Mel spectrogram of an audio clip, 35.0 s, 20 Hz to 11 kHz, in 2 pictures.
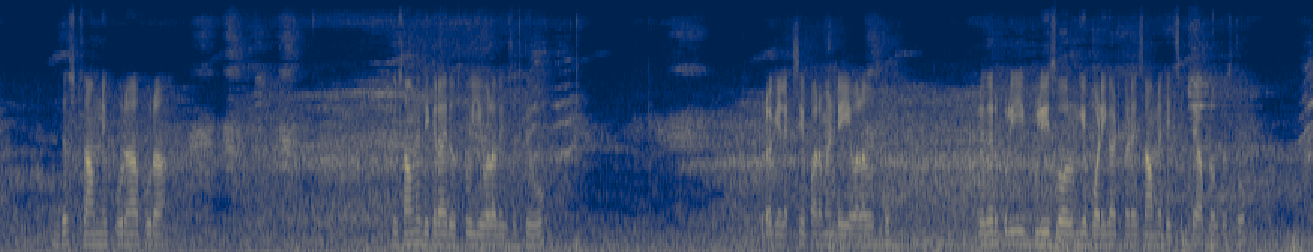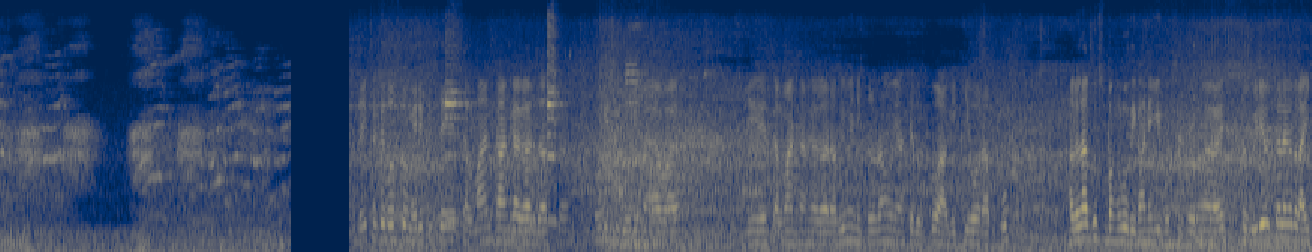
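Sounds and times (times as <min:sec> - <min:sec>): low street noise: 0:00.0 - 0:21.4, 0:22.2 - 0:35.0
crow cawing: 0:02.4 - 0:04.4, 0:07.4 - 0:10.2, 0:17.4 - 0:20.4.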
